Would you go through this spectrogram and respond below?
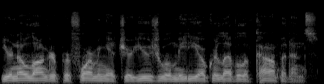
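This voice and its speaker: A man voicing a stolid cartoon detective's partner in a deadpan, formal and wordy manner, with a husky voice. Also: sits low, fast, very noisy, lightly acted. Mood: deadpan reproof. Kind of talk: animated comedy acting.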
